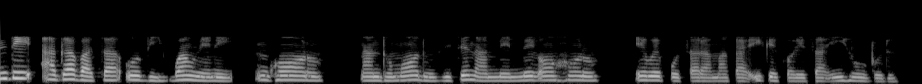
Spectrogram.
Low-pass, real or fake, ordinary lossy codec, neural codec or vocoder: 3.6 kHz; real; Opus, 24 kbps; none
